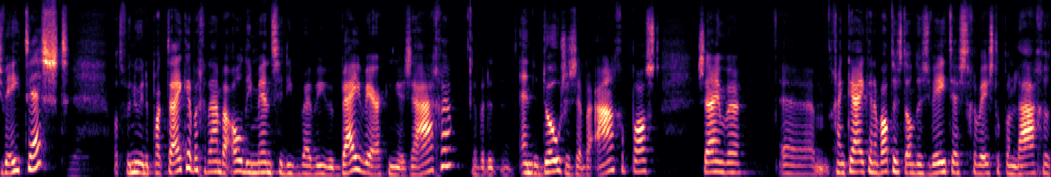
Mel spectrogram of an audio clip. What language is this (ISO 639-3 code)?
nld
